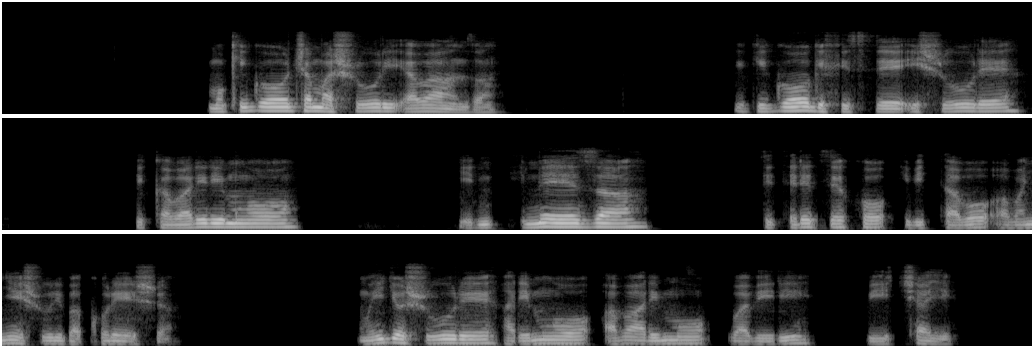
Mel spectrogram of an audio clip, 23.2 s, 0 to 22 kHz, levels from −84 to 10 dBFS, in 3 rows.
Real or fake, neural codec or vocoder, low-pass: real; none; 7.2 kHz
